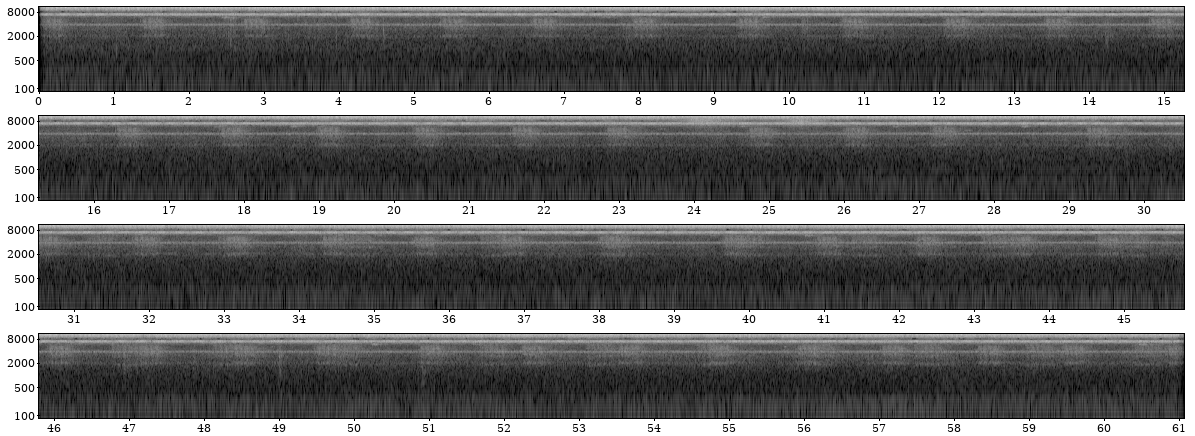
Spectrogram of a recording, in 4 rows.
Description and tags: Ambience, Night Wildlife, A
A minute of raw audio of night wildlife in Callahan, Florida. Crickets more or less dominate the ambience.
An example of how you might credit is by putting this in the description/credits:
The sound was recorded using a "H1 Zoom recorder" on 20th August 2016.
